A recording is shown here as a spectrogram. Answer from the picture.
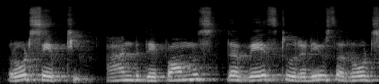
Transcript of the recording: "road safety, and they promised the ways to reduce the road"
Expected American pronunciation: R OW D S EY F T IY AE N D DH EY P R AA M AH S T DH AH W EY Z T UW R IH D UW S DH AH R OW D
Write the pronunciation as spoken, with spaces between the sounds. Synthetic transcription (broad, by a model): R OW D S EY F T IY AE N D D EY P R AA M AH S T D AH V EY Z T UW R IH D UW S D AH R OW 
